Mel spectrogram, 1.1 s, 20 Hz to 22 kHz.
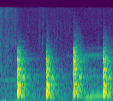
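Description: Four knocks on the steel front bumper of a 2021 Iveco Daily 4x4 Bimobil EX412 camper, which is mounted directly on the frame. Each knock is a short, dull metallic thud with a brief ring, confirming it is a steel bumper, not a plastic one.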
